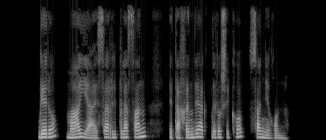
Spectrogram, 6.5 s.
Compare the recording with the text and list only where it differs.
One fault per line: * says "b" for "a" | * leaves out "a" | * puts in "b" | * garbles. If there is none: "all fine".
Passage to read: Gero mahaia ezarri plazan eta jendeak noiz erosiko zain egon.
* leaves out "noiz"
